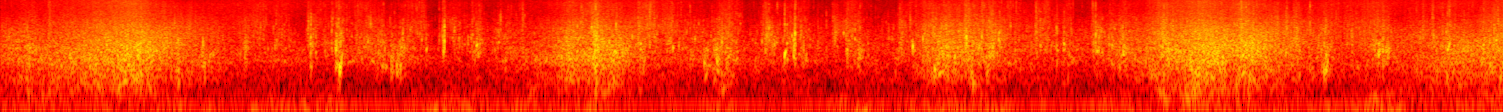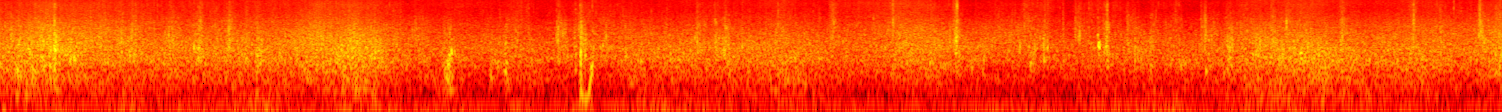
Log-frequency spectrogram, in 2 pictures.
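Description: Waves washing in and receding, the rush of water swelling and falling every few seconds, with small splashes and droplet clicks throughout.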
